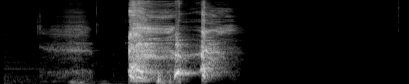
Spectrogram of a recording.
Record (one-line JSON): {"cough_length": "4.1 s", "cough_amplitude": 32768, "cough_signal_mean_std_ratio": 0.35, "survey_phase": "beta (2021-08-13 to 2022-03-07)", "age": "65+", "gender": "Female", "wearing_mask": "No", "symptom_cough_any": true, "smoker_status": "Never smoked", "respiratory_condition_asthma": false, "respiratory_condition_other": true, "recruitment_source": "REACT", "submission_delay": "2 days", "covid_test_result": "Negative", "covid_test_method": "RT-qPCR", "influenza_a_test_result": "Negative", "influenza_b_test_result": "Negative"}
